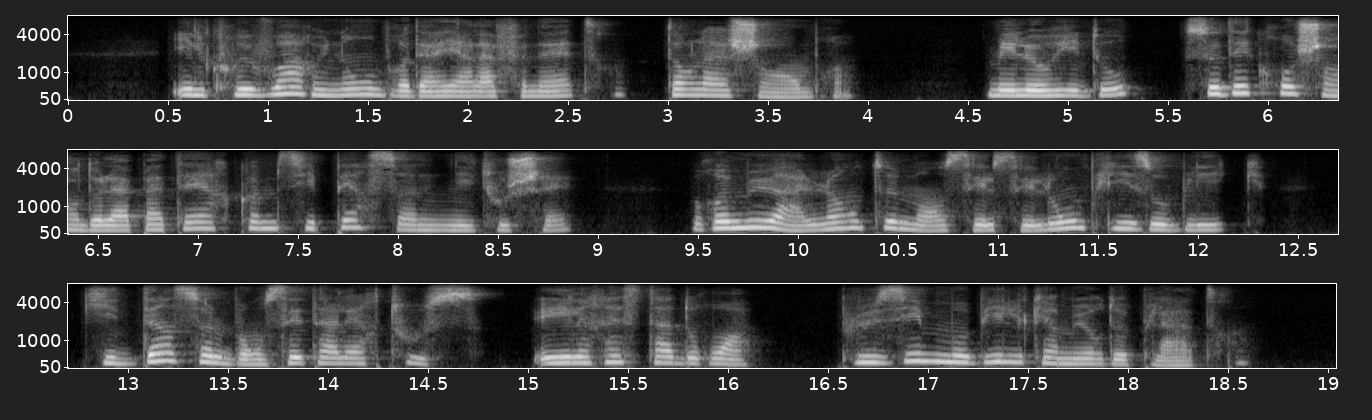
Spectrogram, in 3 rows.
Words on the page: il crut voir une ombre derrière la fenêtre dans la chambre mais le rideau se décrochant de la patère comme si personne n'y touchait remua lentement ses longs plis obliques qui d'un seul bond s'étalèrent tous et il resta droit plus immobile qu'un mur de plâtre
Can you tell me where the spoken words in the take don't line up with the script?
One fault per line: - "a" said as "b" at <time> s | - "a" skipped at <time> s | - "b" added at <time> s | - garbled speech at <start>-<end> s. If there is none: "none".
- "ses" added at 11.0 s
